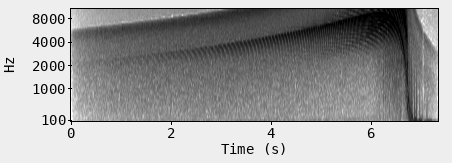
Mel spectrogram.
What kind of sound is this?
REVERSE ZAP 02
Effects created with the venerable Roland SH2 synthesizer. Various resonance effects with processing.
effect, synthesizer, fx, effects, roland, sh2, synth, electronic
